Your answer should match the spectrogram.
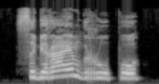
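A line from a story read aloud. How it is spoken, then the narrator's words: Through clenched teeth. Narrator (Russian): процедил Лука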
